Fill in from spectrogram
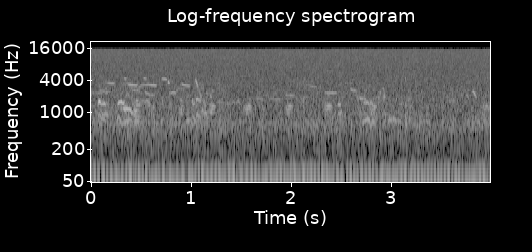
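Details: A wintering flock of canvasbacks, winter 2017, gives short, overlapping nasal and squeaky calls without a break, over a steady low rumble of wind or water.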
